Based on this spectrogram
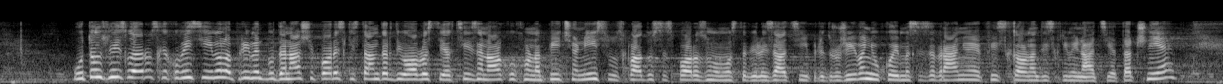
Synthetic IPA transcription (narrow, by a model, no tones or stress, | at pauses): ut̪omsmiːslˠuevɾopskako̞misijaimalapɾime̞d̪̚bud̪anaʃipo̞ɾeskist̪and̪aɾd̪iuo̞blˠast̪iakt̪sizanalˠko̞xo̞lˠnapiːt͡ɕaniːsuːsklˠad̪usaspo̞ɾazumo̞most̪abilizaːt̪siiːpɾid̪ɾuʒiːʋaɲuuko̞jimase̞zabɾaɲuje̞fiskalˠnad̪iskɾiminaːt̪sijat̪at͡ʂnije̞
